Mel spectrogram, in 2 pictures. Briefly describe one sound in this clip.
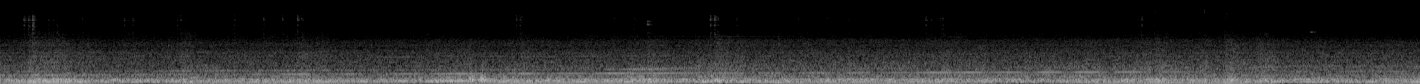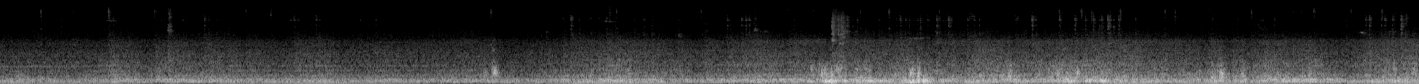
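Train wheels clatter and squeal over rail joints.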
